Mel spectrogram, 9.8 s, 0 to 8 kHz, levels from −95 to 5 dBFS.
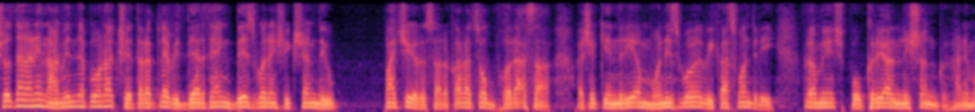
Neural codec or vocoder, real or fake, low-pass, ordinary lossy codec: codec, 16 kHz, 1.1 kbps, Voila-Tokenizer; fake; 7.2 kHz; none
